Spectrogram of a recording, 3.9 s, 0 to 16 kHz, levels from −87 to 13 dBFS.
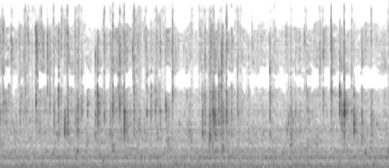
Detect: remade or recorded remade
